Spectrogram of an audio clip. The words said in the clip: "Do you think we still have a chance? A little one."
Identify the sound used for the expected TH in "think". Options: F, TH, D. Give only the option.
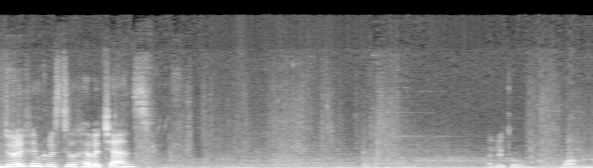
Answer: F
